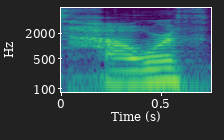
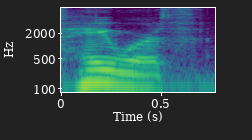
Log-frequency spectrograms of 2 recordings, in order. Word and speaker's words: Hayworth: Hayworth or Haworth? Respectfully to my parents and everyone, it's Haworth, but we say Hollywood here, it's Hayworth. So I don't know.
